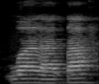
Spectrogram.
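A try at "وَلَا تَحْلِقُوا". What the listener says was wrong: Lanya panjangin ada alif.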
